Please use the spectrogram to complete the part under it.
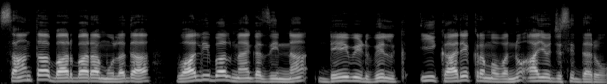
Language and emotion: Kannada, neutral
